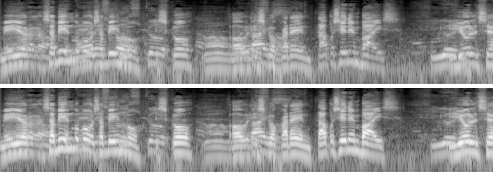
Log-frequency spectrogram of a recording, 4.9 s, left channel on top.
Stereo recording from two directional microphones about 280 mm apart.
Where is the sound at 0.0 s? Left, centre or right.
Centre.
